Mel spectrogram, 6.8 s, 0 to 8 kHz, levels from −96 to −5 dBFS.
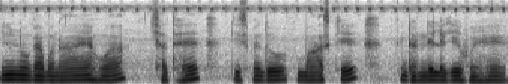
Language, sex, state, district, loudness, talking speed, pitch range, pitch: Hindi, male, Bihar, Patna, -18 LUFS, 135 wpm, 100-115 Hz, 105 Hz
